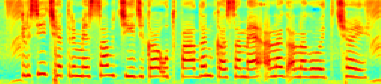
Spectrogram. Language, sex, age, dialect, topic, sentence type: Maithili, female, 18-24, Southern/Standard, agriculture, statement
